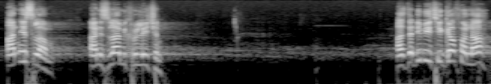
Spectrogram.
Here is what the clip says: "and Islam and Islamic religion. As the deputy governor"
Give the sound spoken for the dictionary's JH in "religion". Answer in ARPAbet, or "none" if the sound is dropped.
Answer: SH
